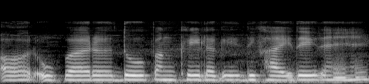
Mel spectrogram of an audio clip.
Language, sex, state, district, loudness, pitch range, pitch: Hindi, female, Uttar Pradesh, Hamirpur, -13 LUFS, 200-210 Hz, 205 Hz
